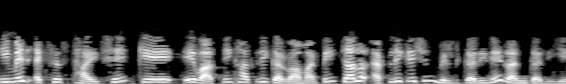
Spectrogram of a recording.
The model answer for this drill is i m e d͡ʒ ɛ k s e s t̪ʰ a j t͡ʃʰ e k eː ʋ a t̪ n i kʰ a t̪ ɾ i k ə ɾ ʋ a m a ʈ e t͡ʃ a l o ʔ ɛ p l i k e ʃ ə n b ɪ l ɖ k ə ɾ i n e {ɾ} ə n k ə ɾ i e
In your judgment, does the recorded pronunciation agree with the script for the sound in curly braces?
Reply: yes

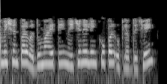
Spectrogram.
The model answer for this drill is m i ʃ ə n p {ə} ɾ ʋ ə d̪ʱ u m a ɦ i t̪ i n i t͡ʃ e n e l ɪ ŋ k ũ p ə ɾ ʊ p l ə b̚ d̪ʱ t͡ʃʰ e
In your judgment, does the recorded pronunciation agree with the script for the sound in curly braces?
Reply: yes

